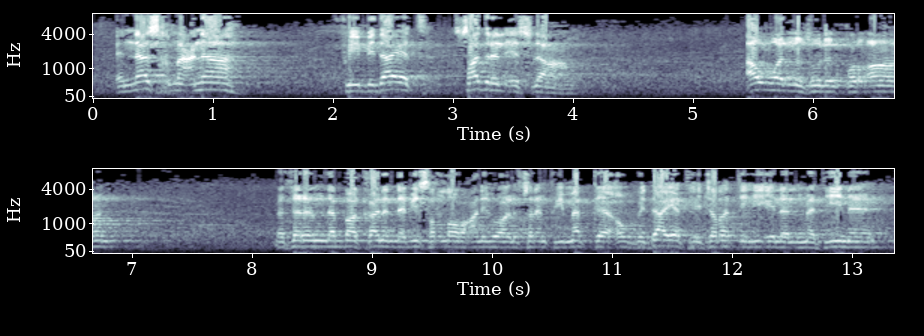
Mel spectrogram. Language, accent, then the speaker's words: Arabic; Iraq; هاي احنا عندنا بالعراق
